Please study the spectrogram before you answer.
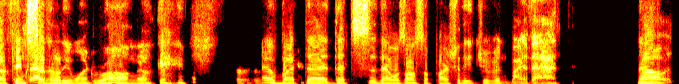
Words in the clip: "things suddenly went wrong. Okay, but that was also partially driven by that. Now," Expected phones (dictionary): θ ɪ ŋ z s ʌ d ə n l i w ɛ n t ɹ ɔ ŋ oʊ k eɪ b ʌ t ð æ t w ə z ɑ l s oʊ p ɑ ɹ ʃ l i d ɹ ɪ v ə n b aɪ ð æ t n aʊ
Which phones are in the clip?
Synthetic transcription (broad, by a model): θ ɪ ŋ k s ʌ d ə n l i w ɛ n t ɹ ɔ ŋ oʊ k eɪ b ʌ t ð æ t w ə z ɑ l s oʊ p ɑ ɹ ʃ l i d ɹ ɪ v ə n b aɪ ð æ t n aʊ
